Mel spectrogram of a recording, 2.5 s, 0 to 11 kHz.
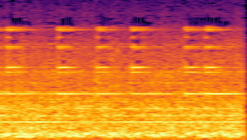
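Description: In the game Train Sim World 2, a rotating turntable pushes a locomotive off the track, giving a steady mechanical rumble with a faint regular ticking pattern and no voices.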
